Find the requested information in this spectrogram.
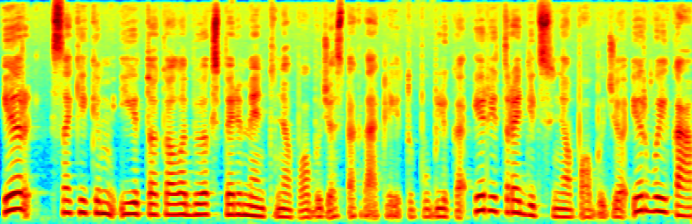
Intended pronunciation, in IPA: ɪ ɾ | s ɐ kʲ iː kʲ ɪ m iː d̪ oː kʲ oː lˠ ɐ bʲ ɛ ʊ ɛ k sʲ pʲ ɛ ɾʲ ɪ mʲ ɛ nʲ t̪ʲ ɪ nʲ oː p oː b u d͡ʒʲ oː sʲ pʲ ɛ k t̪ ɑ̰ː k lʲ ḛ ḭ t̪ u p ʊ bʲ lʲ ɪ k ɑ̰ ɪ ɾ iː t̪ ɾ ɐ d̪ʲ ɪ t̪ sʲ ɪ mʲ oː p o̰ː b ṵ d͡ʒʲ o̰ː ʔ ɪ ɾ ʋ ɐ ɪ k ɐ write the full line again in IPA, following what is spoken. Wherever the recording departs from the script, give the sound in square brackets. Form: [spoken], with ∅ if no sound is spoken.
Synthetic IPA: ɪ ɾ | s ɐ kʲ iː kʲ ɪ m iː [t̪] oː kʲ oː lˠ ɐ bʲ ɛ ʊ ɛ k sʲ pʲ ɛ ɾʲ ɪ mʲ ɛ nʲ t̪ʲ ɪ nʲ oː p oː b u d͡ʒʲ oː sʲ pʲ ɛ k t̪ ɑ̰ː k lʲ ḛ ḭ t̪ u p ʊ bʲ lʲ ɪ k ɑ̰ ɪ ɾ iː t̪ ɾ ɐ d̪ʲ ɪ t̪ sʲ ɪ [nʲ] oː p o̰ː b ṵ d͡ʒʲ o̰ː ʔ ɪ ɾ ʋ ɐ ɪ k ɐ

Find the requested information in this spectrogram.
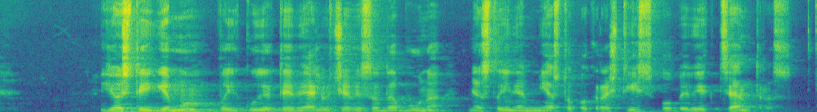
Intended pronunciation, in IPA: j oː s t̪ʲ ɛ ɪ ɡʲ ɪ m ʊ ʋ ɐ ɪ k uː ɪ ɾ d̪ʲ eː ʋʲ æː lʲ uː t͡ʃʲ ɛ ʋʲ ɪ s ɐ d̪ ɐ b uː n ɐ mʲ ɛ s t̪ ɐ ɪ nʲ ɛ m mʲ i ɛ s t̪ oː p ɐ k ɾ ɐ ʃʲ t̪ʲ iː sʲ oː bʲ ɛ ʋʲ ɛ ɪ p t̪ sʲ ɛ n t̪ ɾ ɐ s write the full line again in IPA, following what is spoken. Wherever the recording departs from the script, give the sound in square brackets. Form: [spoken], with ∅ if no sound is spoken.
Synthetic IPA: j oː s t̪ʲ ɛ ɪ ɡʲ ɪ m ʊ ʋ ɐ ɪ k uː ɪ ɾ [t̪ʲ] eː ʋʲ æː lʲ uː t͡ʃʲ ɛ ʋʲ ɪ s ɐ d̪ ɐ b uː n ɐ [nʲ] ɛ s t̪ ɐ ɪ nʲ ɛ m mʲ i ɛ s t̪ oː p ɐ k ɾ ɐ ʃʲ t̪ʲ iː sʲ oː bʲ ɛ ʋʲ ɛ ɪ [k] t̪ sʲ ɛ n t̪ ɾ ɐ s

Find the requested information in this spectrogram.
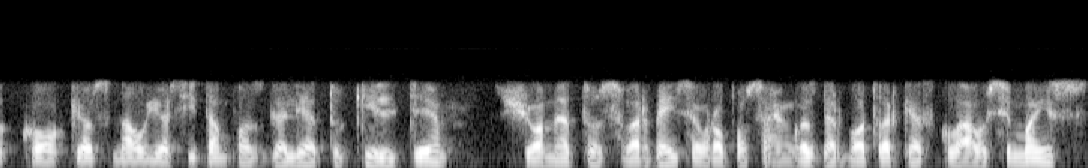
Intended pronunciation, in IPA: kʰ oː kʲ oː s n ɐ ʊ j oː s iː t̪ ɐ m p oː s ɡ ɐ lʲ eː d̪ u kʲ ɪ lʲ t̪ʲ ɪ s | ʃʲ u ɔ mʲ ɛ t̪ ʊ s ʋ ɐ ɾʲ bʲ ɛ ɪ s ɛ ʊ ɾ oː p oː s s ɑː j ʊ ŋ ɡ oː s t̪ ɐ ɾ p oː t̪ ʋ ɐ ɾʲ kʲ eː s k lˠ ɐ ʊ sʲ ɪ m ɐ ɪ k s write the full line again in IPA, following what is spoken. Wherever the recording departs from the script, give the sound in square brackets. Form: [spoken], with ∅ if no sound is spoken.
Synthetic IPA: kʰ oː kʲ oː s n ɐ ʊ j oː s iː t̪ ɐ m p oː s ɡ ɐ lʲ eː [t̪] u kʲ ɪ lʲ t̪ʲ ɪ [∅] | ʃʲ u ɔ mʲ ɛ t̪ ʊ s ʋ ɐ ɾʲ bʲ ɛ ɪ s ɛ ʊ ɾ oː p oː s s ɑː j ʊ ŋ ɡ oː s [d̪] ɐ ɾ [b] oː t̪ ʋ ɐ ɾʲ kʲ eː s k lˠ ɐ ʊ sʲ ɪ m ɐ ɪ [∅] s

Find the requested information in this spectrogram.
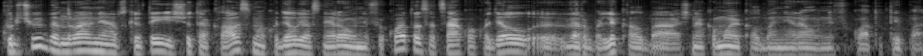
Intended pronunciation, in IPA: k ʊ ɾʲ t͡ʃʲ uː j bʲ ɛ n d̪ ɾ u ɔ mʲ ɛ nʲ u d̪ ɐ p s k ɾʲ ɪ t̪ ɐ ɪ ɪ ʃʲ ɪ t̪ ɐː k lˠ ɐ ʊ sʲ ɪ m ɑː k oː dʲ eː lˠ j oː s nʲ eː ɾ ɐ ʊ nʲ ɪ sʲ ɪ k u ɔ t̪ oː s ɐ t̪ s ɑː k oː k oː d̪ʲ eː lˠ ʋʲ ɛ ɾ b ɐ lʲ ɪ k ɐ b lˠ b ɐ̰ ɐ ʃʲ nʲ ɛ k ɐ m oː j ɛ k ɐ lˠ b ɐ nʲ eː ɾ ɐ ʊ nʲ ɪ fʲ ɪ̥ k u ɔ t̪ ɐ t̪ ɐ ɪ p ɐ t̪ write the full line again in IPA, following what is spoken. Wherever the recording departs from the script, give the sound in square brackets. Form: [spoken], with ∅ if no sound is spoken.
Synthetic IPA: k ʊ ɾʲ t͡ʃʲ uː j bʲ ɛ n d̪ ɾ u ɔ mʲ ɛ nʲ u [∅] ɐ p s k ɾʲ ɪ t̪ ɐ ɪ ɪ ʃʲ ɪ t̪ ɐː k lˠ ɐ ʊ sʲ ɪ m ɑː k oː dʲ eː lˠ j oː s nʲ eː ɾ ɐ ʊ nʲ ɪ [fʲ] ɪ k u ɔ t̪ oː s ɐ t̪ s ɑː k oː k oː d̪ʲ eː lˠ ʋʲ ɛ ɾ b ɐ lʲ ɪ k ɐ [∅] lˠ b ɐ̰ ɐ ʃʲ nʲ ɛ k ɐ m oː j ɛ k ɐ lˠ b ɐ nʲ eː ɾ ɐ ʊ nʲ ɪ fʲ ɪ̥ k u ɔ t̪ ɐ t̪ ɐ ɪ p ɐ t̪

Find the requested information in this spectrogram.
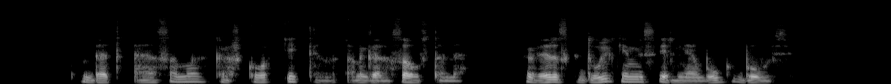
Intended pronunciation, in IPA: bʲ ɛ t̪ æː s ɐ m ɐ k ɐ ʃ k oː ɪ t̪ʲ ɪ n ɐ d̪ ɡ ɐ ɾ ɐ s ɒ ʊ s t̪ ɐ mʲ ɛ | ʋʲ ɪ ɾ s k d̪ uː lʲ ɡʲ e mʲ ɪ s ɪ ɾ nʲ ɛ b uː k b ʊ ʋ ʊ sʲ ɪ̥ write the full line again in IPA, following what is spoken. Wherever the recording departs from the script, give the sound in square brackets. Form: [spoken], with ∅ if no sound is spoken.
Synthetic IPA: bʲ ɛ t̪ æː s ɐ m ɐ k ɐ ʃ k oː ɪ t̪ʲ ɪ n ɐ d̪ ɡ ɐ ɾ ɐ s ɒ ʊ s t̪ ɐ mʲ ɛ | ʋʲ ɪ ɾ s k d̪ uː lʲ [kʲ] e mʲ ɪ s ɪ ɾ nʲ ɛ b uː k b ʊ ʋ ʊ sʲ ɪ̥

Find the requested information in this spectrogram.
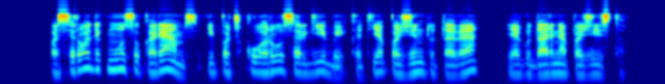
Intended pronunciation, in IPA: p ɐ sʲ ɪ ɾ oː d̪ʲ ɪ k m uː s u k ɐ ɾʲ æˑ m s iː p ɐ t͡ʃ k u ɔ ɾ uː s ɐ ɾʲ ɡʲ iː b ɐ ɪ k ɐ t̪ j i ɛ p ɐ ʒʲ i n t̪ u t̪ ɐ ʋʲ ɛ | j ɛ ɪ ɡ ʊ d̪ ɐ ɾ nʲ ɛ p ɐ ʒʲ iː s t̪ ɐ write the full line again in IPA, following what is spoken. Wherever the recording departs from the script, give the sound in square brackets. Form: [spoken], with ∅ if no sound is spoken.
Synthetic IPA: p ɐ sʲ ɪ ɾ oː d̪ʲ ɪ k m uː s u k ɐ ɾʲ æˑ m s iː p ɐ t͡ʃ k u ɔ ɾ uː s ɐ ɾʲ ɡʲ iː b ɐ ɪ k ɐ t̪ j i ɛ p ɐ ʒʲ [ɪ] n t̪ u t̪ ɐ ʋʲ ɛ | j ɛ ɪ ɡ ʊ d̪ ɐ ɾ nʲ ɛ p ɐ ʒʲ iː s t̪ ɐ

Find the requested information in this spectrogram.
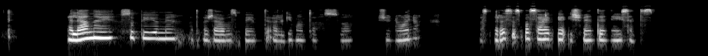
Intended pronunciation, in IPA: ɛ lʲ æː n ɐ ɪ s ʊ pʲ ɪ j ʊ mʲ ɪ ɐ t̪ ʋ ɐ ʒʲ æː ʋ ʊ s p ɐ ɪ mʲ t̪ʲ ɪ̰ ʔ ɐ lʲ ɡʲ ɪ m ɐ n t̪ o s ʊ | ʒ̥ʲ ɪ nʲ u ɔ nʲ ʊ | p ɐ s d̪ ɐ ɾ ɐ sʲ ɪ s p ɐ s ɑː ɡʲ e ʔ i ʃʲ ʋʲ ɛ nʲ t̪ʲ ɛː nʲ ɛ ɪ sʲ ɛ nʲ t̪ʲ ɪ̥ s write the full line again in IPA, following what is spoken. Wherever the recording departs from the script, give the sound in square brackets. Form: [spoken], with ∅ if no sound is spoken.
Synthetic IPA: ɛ lʲ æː n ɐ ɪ s ʊ pʲ ɪ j ʊ mʲ ɪ ɐ t̪ ʋ ɐ ʒʲ æː ʋ ʊ s p ɐ ɪ mʲ t̪ʲ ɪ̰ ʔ ɐ lʲ ɡʲ ɪ m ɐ n t̪ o s ʊ | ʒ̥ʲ ɪ nʲ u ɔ nʲ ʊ | p ɐ s [t̪] ɐ ɾ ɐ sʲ ɪ s p ɐ s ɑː [kʲ] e ʔ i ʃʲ ʋʲ ɛ nʲ t̪ʲ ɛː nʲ ɛ ɪ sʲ ɛ nʲ t̪ʲ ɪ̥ s

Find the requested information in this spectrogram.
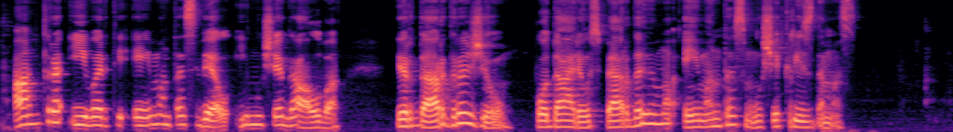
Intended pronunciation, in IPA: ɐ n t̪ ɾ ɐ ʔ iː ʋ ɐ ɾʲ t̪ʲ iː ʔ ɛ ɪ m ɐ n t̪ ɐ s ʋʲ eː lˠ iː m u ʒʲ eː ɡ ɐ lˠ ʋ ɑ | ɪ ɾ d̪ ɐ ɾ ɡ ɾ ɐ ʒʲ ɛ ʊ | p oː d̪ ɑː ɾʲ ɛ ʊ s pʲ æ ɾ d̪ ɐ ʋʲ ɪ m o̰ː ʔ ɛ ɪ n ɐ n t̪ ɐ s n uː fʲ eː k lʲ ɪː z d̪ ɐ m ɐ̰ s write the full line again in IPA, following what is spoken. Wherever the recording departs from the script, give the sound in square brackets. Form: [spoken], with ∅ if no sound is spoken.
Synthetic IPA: ɐ n t̪ ɾ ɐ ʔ iː ʋ ɐ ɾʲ t̪ʲ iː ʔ ɛ ɪ m ɐ n t̪ ɐ s ʋʲ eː lˠ iː m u [ʃʲ] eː ɡ ɐ lˠ ʋ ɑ | ɪ ɾ d̪ ɐ ɾ ɡ ɾ ɐ ʒʲ ɛ ʊ | p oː d̪ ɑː ɾʲ ɛ ʊ s pʲ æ ɾ d̪ ɐ ʋʲ ɪ m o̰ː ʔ ɛ ɪ [m] ɐ n t̪ ɐ s [m] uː [ʃʲ] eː k [ɾʲ] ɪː z d̪ ɐ m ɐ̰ s

